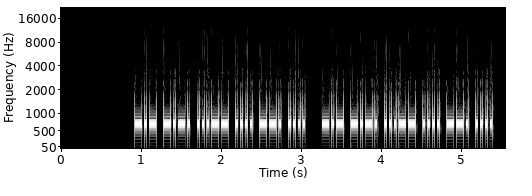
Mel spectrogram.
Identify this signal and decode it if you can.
Morse code, heard as a keyed tone, about 40 wpm, 700 Hz. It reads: KC3HGH KC3HGH
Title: USA Call Signs Repeated 2x 40wpm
